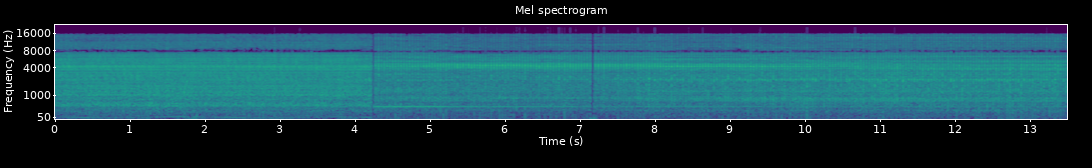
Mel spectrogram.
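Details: 2004 Volkswagen Passat 1.8T GLS engine with a fast, even light tick about three a second over a hissy running engine, from the rear of the engine; comes and goes, worse at startup; owner suspects a lifter, unconfirmed.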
